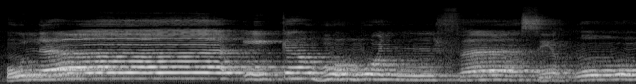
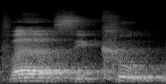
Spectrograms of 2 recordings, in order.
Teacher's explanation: Huruf qaf di sini sifatnya syiddah, ucapkan dengan tekanan yang kuat tanpa diiringi dengan nafas atau bunyi desis. Jangan diucapkan dengan lemah, bukan fasiku, bukan ku, ya, tetapi u, o, ti, u, humul fasiqun.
